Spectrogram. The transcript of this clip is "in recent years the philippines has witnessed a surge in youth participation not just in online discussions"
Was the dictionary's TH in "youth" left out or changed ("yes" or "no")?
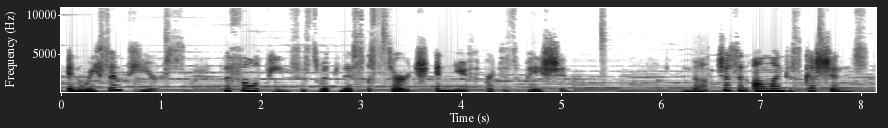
no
